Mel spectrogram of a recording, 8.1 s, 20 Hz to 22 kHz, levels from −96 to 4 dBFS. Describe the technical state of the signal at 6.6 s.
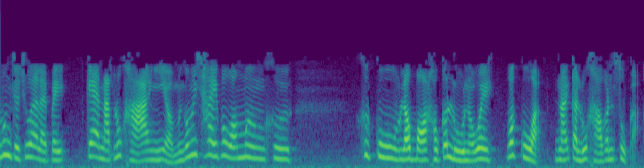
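At 6.6 s the speech sounds dull and gurgling, likely from MP2 compression lasting the whole clip. Starved upper sub-bands vanish, and a spectrogram shows flickering bands under a hard ceiling at 6.1 kHz.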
